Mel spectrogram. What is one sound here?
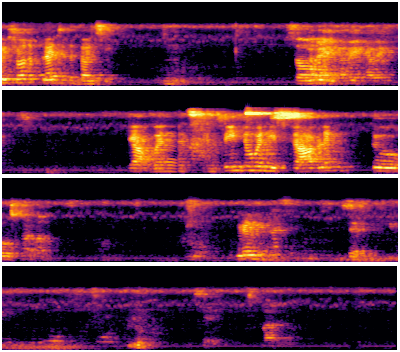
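Young men talk in short bursts close by, heard through an online call.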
